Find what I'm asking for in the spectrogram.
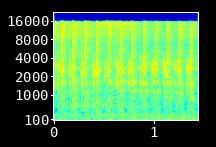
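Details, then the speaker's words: Aixam Mega Multitruck van, small diesel shared with a Japanese tractor engine, just started: loud, rapid clatter about ten times a second, steady at idle; noisy but normal. "as you can hear it's quite noisy that's another thing that people don't really like hear it because they all have the same engine more or less"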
